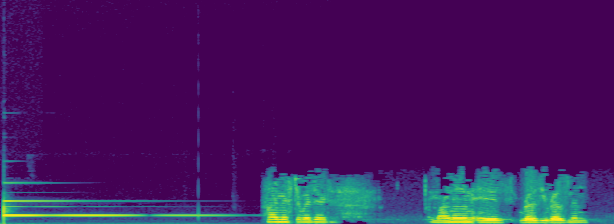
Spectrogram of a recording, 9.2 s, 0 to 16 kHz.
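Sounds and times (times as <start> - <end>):
bell ringing: 0.0 - 3.8
speech: 4.0 - 5.2, 6.4 - 8.9.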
